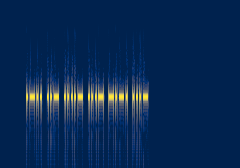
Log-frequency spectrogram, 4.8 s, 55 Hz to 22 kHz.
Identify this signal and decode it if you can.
Morse code, heard as a keyed tone, about 36 wpm, 700 Hz. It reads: LU4VCV
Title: DXCC-100 Call Signs - 6 Characters - 35wpm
